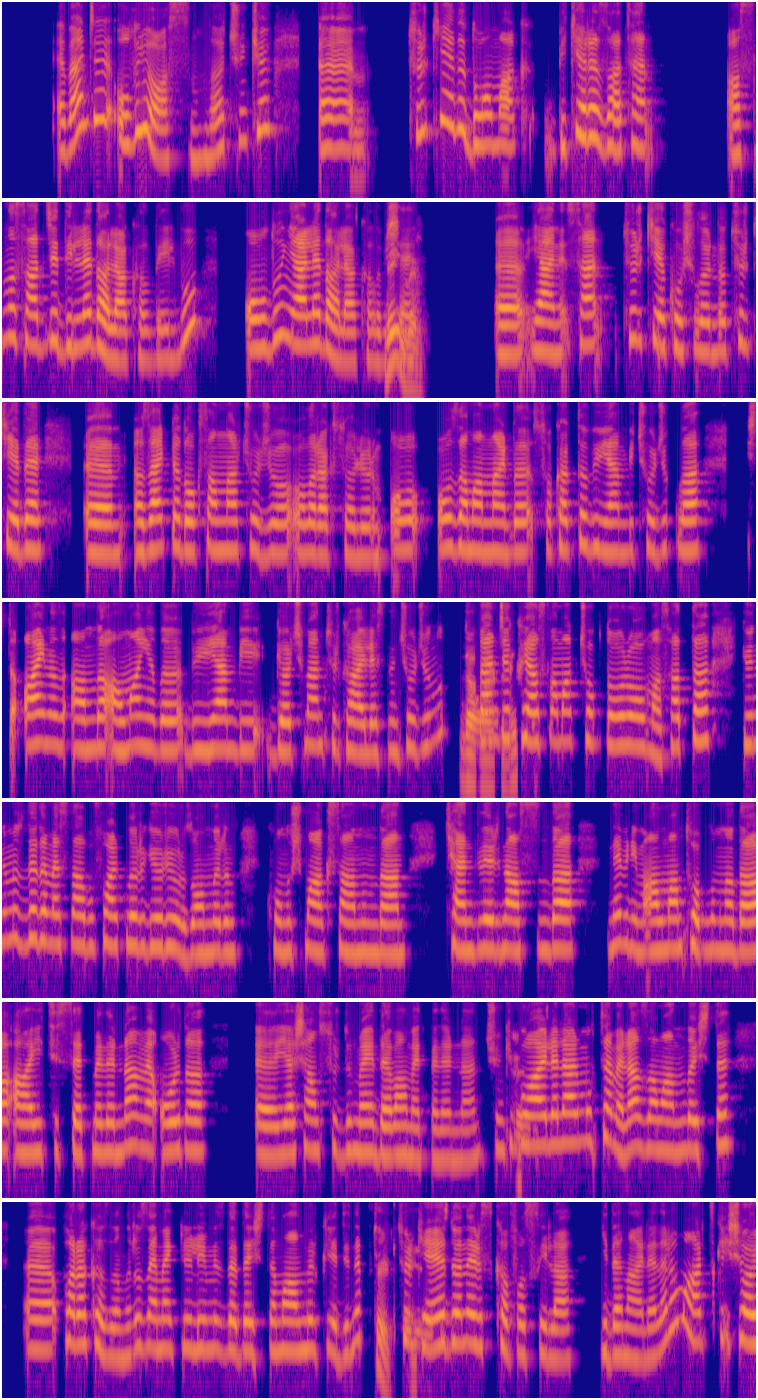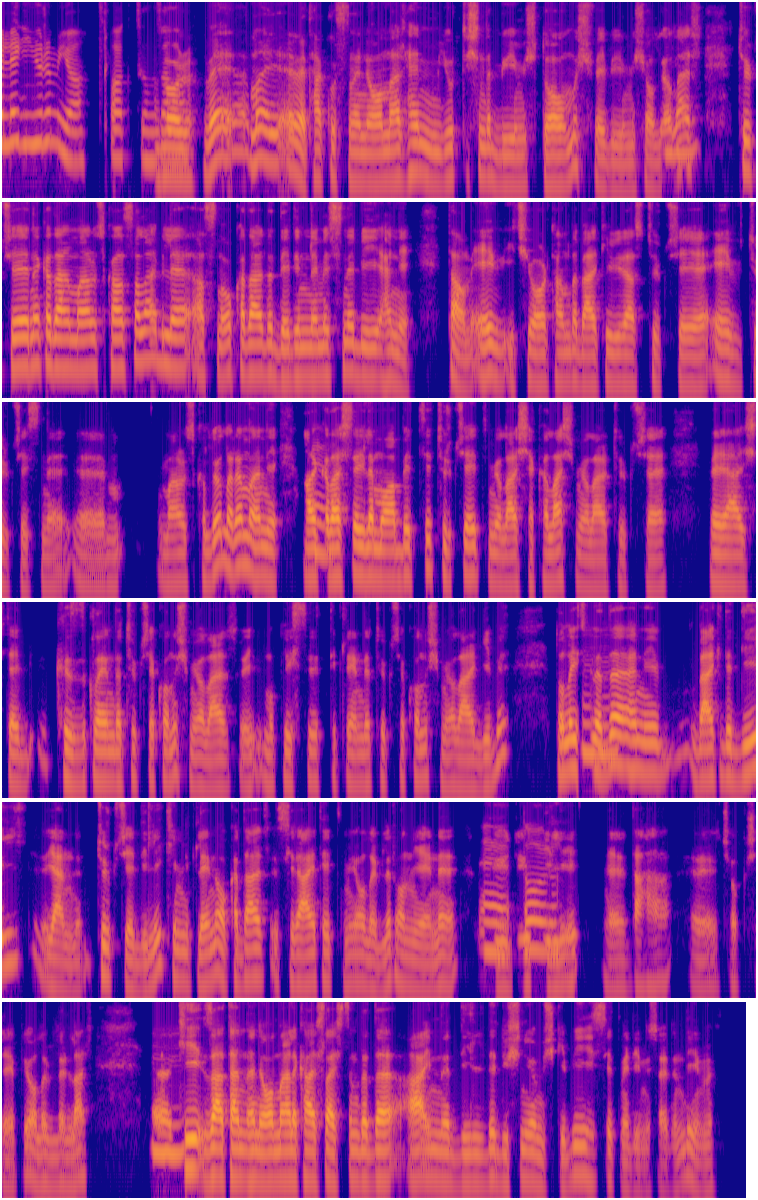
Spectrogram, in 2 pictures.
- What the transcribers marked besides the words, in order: tapping; other background noise
- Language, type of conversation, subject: Turkish, podcast, Dil, kimlik oluşumunda ne kadar rol oynar?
